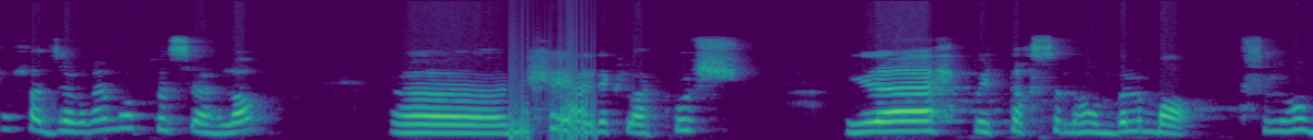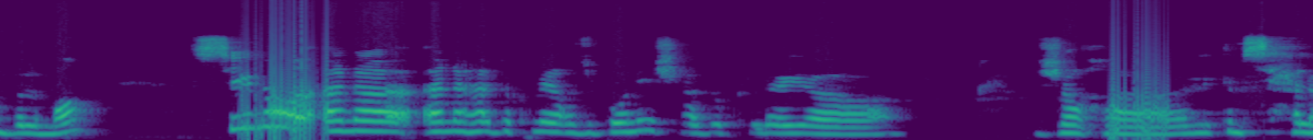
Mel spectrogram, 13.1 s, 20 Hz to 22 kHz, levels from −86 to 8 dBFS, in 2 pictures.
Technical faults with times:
2.54-2.97 processor overload crackle
7.75-8.20 processor overload crackle
12.11-12.40 processor overload crackle

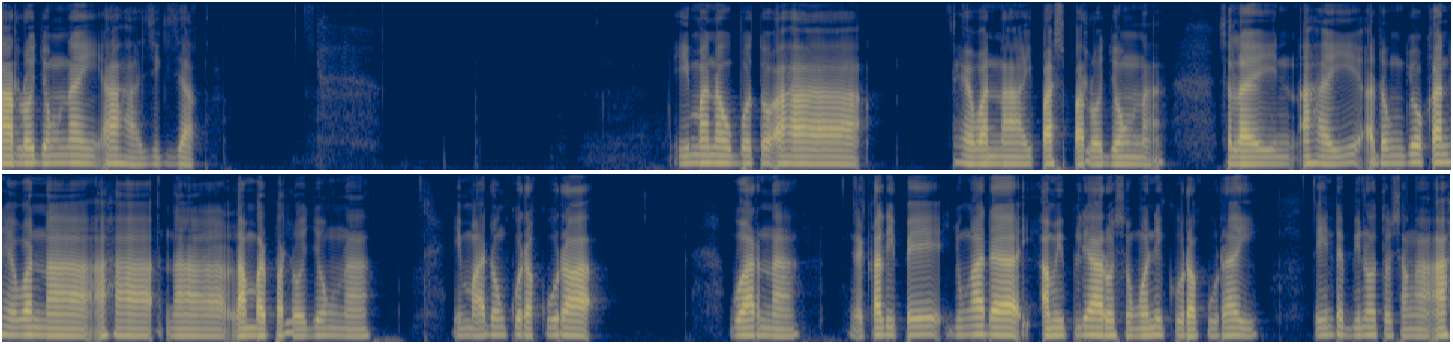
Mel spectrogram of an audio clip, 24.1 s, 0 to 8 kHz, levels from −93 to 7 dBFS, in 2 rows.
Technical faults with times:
none

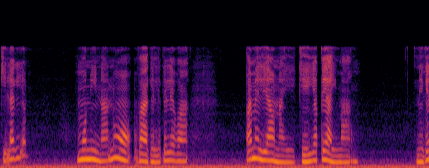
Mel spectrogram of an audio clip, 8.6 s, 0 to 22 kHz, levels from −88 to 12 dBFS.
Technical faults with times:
0.00-8.58 Dolby Digital compression

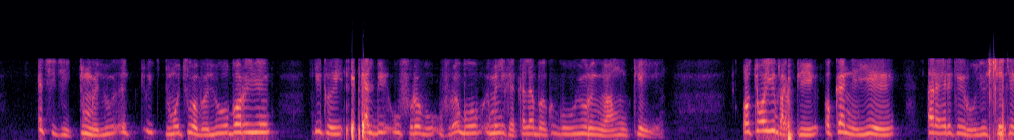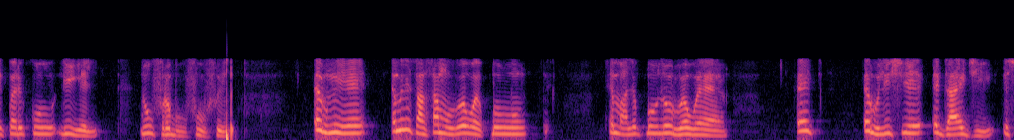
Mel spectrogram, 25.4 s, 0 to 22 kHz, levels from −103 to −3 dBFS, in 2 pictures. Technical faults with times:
0.00-25.36 GSM full-rate codec
4.26-4.63 GSM bit errors
9.72-9.91 GSM bit errors
12.36-12.62 GSM bit errors
15.50-15.77 GSM bit errors

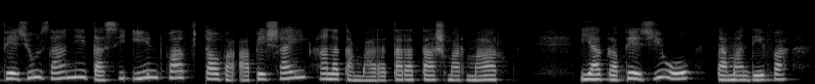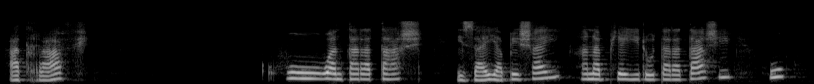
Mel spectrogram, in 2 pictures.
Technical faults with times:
none

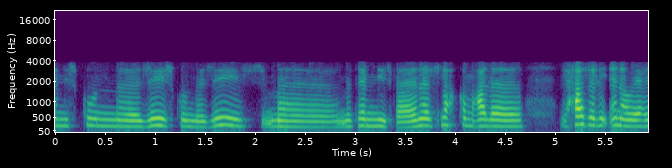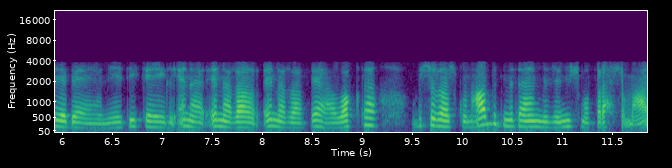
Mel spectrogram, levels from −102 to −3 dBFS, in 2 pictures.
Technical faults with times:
0.00-11.86 GSM full-rate codec
2.16-2.31 GSM bit errors

